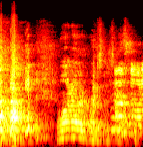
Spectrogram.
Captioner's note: laughing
